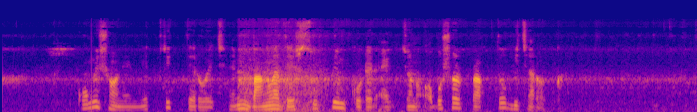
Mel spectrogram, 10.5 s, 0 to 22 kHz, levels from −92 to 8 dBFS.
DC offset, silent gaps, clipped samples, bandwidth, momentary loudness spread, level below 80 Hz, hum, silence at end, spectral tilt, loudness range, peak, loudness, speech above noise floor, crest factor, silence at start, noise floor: under 0.1%; none; under 0.1%; 11 kHz; 23 LU; -54 dBFS; none; 2.05 s; -4.5 dB/octave; 11 LU; 0 dBFS; -22 LUFS; 29 dB; 24 dB; 0.05 s; -52 dBFS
